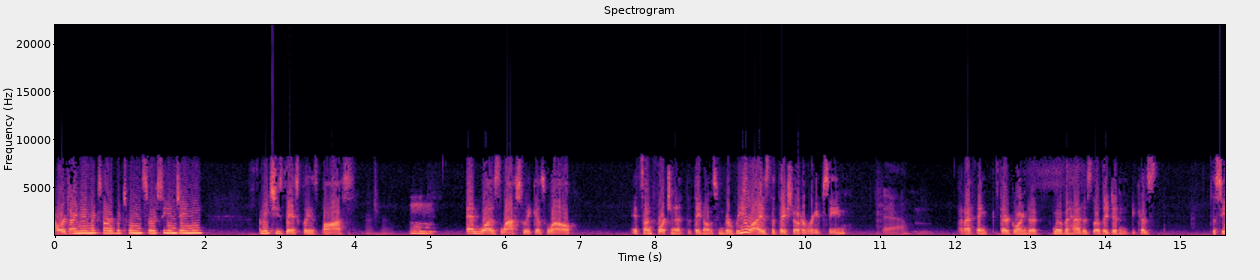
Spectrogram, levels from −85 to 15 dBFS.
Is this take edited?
yes; 1 cut; at 7.5 s

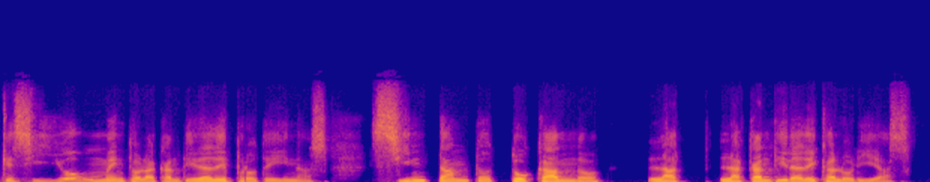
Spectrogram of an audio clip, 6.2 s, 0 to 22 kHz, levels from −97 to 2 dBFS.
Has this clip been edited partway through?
no; 0 cuts

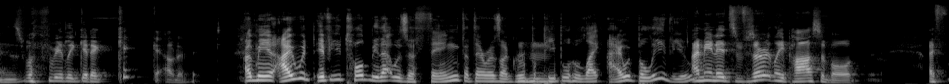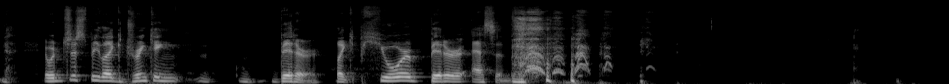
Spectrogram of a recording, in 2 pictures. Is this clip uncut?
yes; 0 cuts

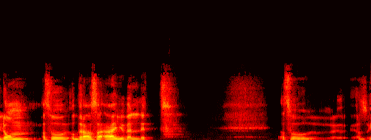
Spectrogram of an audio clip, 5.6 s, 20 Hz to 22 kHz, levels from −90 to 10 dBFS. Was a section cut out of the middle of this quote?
no; 0 cuts

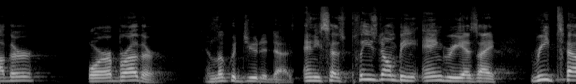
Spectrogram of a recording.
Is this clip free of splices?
no; 2 cuts; at 1.8 s, 2.9 s

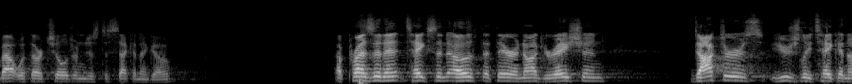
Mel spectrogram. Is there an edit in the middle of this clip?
yes; 1 cut; at 3.2 s

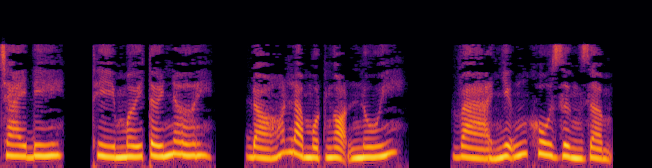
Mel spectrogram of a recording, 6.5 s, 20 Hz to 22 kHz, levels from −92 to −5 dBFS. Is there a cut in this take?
no; 0 cuts

